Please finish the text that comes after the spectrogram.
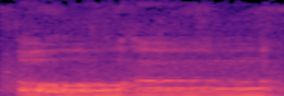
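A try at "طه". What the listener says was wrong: Toha cukup dua harokat, jangan dipanjangkan. Jangan jadi panjang ya. masih panjang, dua harokat aja.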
